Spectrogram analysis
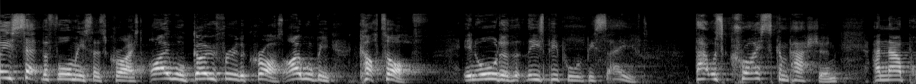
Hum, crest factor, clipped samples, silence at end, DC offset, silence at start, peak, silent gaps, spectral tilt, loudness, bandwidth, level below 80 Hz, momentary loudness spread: none; 16 dB; under 0.1%; 0 s; under 0.1%; 0 s; -2 dBFS; none; -5 dB/octave; -19 LUFS; 11.5 kHz; -60 dBFS; 12 LU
